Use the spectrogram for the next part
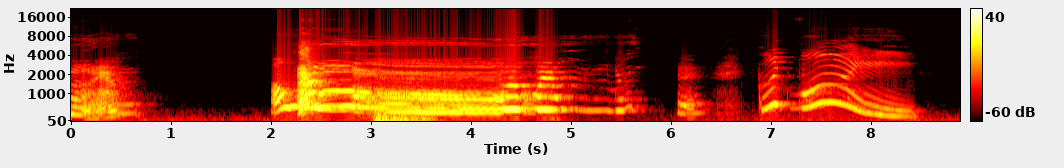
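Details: Siberian Husky "talking" in short bursts: a brief opening sound, then a sustained harmonic howl that drifts and wavers, a tiny yip, and a final rising-then-falling arched whine.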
